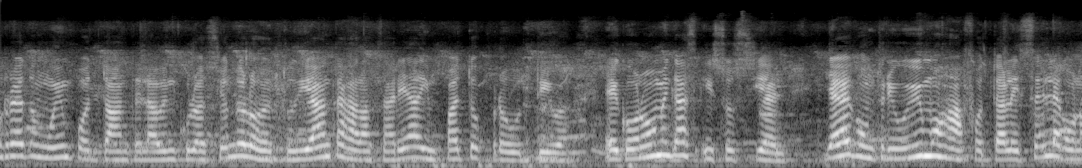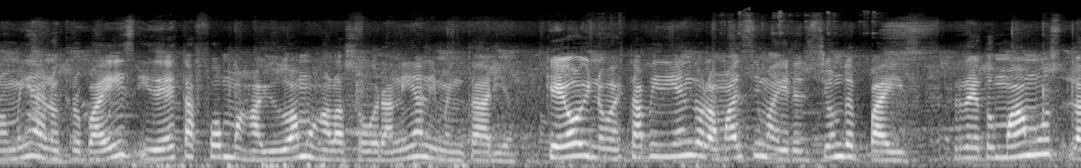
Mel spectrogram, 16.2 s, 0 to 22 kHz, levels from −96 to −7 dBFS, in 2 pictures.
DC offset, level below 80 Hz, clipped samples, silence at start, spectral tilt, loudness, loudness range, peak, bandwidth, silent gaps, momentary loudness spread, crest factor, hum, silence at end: under 0.1%; -46 dBFS; under 0.1%; 0 s; -5 dB/octave; -21 LUFS; 3 LU; -4 dBFS; 14 kHz; none; 8 LU; 18 dB; none; 0 s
